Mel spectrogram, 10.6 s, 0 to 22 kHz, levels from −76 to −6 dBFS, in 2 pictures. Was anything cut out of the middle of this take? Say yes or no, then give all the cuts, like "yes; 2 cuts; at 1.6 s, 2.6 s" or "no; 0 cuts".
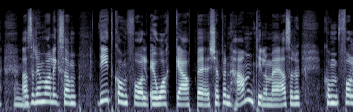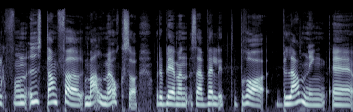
yes; 2 cuts; at 2.2 s, 6.6 s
